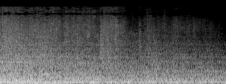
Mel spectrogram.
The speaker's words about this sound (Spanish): Se lo han cargado al Carrero Blanco. Esa bomba también me ha matado a mí.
